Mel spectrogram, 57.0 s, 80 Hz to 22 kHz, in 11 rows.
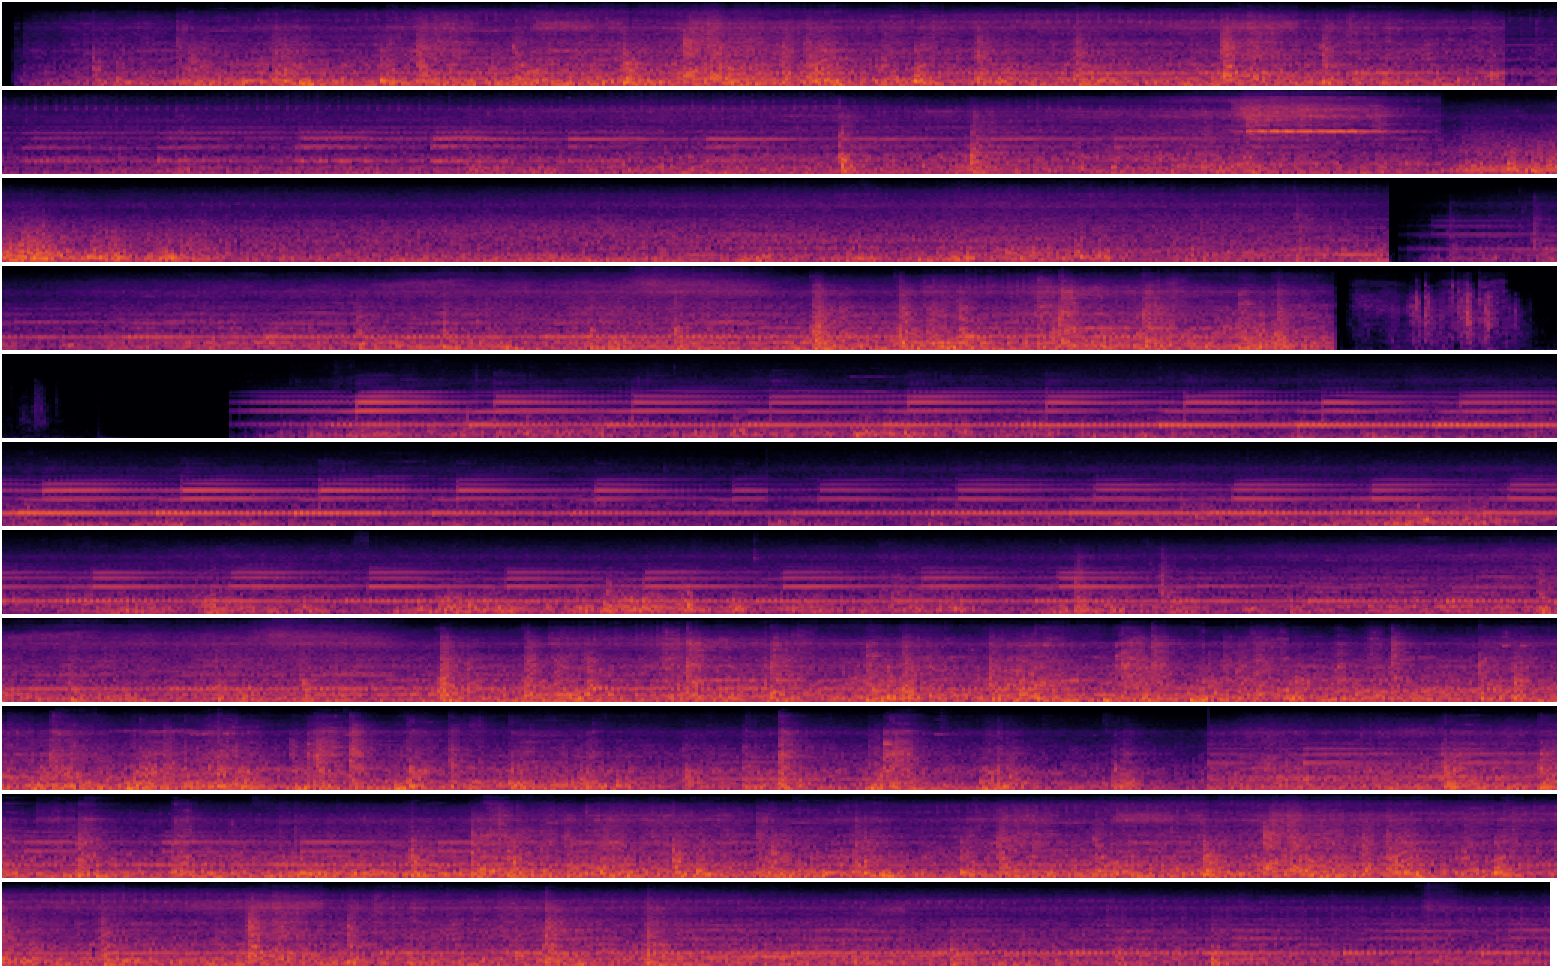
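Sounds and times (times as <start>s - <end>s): crossing warning bell ringing: 0.1s - 10.0s, 15.0s - 19.8s, 21.5s - 44.8s, 45.5s - 56.9s
train wheels clattering: 0.1s - 10.0s, 16.6s - 20.0s, 31.4s - 56.9s.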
